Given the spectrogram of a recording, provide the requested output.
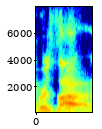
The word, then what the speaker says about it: Rashawn: roll the R then so I can hear it. Rashawn. No, Rashawn. Take the shut out. It's Son. Rashawn. Yep, you said it right, Rashawn.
